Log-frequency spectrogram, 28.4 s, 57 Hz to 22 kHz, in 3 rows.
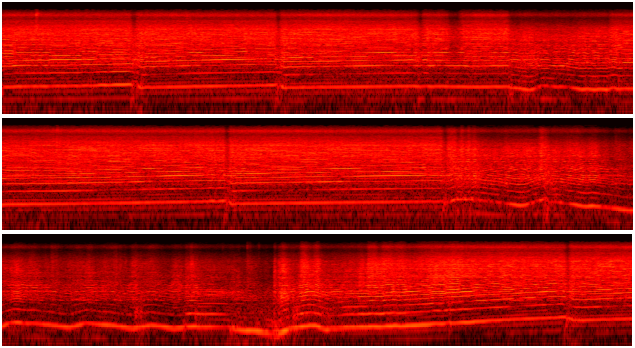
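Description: Honda Civic Type R EP3's 2.0-litre VTEC four-cylinder at racing speed, heard from inside the stripped cabin: the revs climb high and drop sharply at each quick upshift, several times. Past the middle the revs fall and waver as the car slows, then climb hard again near the end.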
